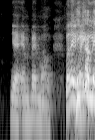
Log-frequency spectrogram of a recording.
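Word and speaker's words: Mbeumo: Sometimes that can be silent, but I think you do pronounce the M on there. Yeah, M Benoit.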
